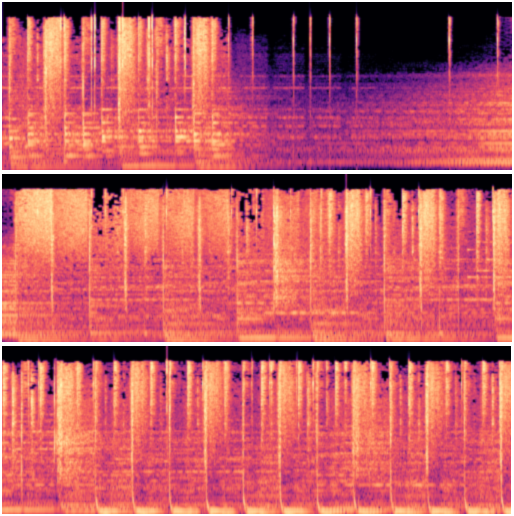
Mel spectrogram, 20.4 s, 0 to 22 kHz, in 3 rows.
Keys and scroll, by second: 18.1 Delete.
